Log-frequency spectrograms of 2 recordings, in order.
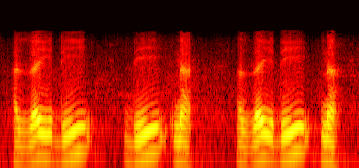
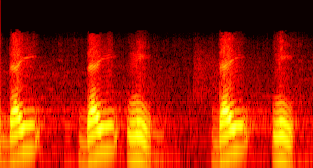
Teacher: الدال مكسورة وبعدين ياء ساكنة وبعدين نون مفتوحة · Shown in: first take · Term: جمع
